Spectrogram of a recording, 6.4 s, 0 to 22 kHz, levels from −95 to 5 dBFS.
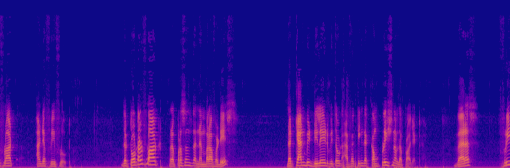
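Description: From the first moment to the last, the clip plays as audio read two samples at a time (double speed). The reader treated each pair of samples as a single frame, as if the data were two-channel or twice as wide, so everything runs at 2.0 times speed and an octave high. On a waveform, every event is squeezed to half its length. On a spectrogram, all content sits an octave up.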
